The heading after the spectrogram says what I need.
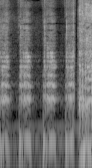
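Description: A cassowary gives deep, throaty rumbling booms, four short pulses about half a second apart, each low and growling with a rough edge.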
